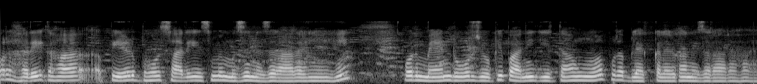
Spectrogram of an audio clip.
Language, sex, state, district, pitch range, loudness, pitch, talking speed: Hindi, female, Uttar Pradesh, Jyotiba Phule Nagar, 165-195 Hz, -16 LUFS, 180 Hz, 215 wpm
